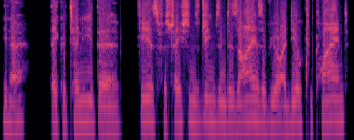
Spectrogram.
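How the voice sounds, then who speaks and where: Gravelly man, eager business pitch. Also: flat delivery, measured pace, no echo, rough recording. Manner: enthusiastic, explanatory, persuasive. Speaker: business coach guest. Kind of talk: casual conversational interview.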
